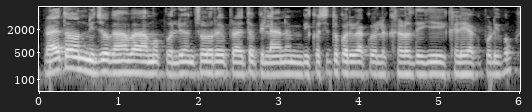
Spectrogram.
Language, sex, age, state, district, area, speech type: Odia, male, 18-30, Odisha, Rayagada, rural, spontaneous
